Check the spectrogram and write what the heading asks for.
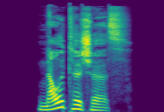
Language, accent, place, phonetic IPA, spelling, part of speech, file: German, Germany, Berlin, [ˈnaʊ̯tɪʃəs], nautisches, adjective, De-nautisches.ogg
- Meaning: strong/mixed nominative/accusative neuter singular of nautisch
